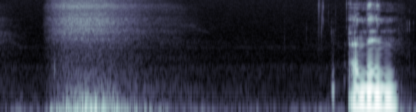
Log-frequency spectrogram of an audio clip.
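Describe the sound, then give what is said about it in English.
A deep breath taken in a single airy rush lasting about a second. A brief quiet follows, then a voice begins speaking. “So let's just take a breath before we fully get into it.”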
